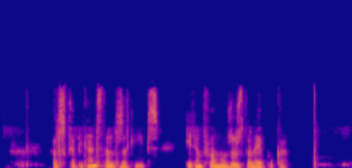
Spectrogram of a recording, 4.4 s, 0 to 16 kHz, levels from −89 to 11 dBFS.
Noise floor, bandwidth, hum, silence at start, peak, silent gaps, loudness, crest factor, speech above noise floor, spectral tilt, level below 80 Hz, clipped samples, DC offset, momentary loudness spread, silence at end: -47 dBFS; 8 kHz; none; 0.65 s; -4 dBFS; none; -21 LUFS; 18 dB; 27 dB; -6 dB/octave; -60 dBFS; under 0.1%; under 0.1%; 16 LU; 0.1 s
